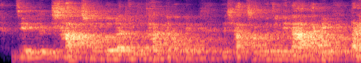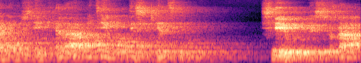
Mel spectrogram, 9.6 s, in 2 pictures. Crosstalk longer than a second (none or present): present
